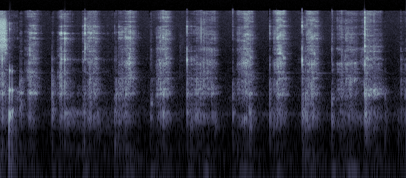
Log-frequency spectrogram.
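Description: Metal spoon scraping a crust of dried salt crystals out of a ceramic evaporating dish, in quick repeated scratchy strokes, about four a second. This is the salt left behind once all the water has evaporated from the salt solution.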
